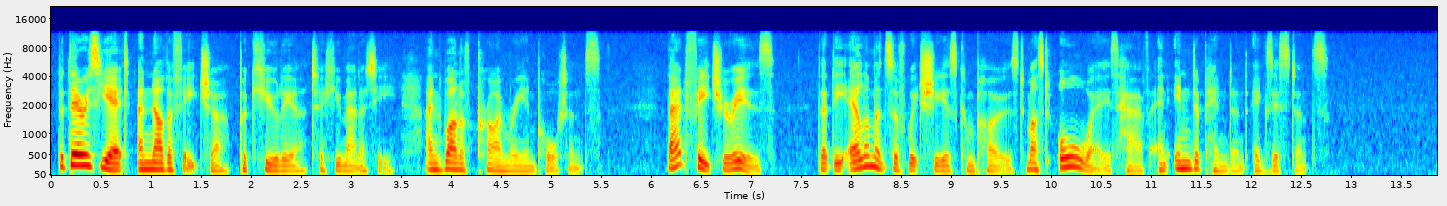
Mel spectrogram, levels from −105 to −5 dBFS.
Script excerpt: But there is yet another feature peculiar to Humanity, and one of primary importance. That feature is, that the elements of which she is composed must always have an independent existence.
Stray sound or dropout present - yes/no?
no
